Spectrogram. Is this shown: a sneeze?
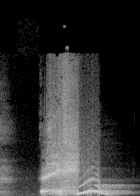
yes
